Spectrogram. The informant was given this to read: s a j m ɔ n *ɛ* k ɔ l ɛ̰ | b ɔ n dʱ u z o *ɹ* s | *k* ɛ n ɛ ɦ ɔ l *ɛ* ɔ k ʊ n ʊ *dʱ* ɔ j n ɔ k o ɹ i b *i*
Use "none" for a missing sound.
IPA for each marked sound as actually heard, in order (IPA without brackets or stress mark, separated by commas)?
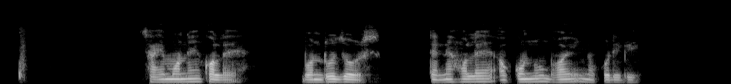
ɛ, ɹ, t, ɛ, bʱ, i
